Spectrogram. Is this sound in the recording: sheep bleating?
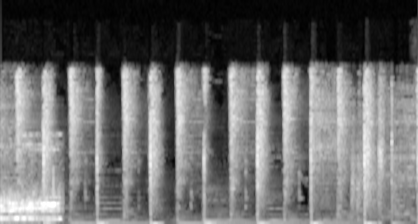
yes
